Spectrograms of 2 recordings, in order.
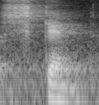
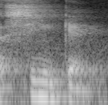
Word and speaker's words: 試験: Then after that, one more is the shiken. There's a shinken. There's an extra N.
